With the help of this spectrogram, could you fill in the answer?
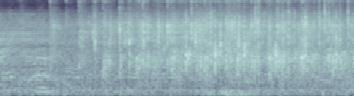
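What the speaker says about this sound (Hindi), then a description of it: "इस बात पर तो आप स्टूडेंट्स खुद ही तालियां बजा दें।" Students applaud together in a college hall, a steady wash of many hands clapping at moderate loudness that continues throughout, with voices mixed in.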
